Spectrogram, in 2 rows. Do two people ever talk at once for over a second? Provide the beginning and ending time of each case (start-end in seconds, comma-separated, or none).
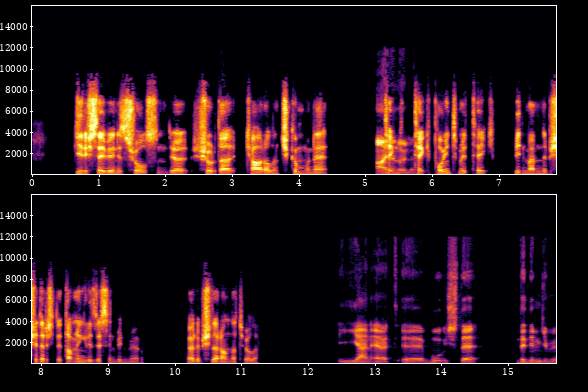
none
